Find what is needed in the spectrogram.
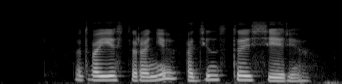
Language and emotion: Russian, neutral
